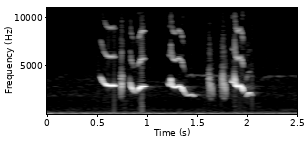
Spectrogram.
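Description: Bird calls: a few high, whistled chirps that slide downward in pitch, interspersed with short clicks, quiet against a faint low background hum.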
